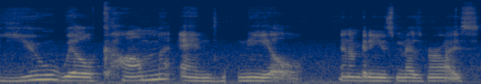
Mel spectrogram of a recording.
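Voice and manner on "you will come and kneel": very low, slow, commanding voice. A player character looks him in the eyes and points ahead: very low, commanding voice. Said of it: "I say in a very like low, commanding voice".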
